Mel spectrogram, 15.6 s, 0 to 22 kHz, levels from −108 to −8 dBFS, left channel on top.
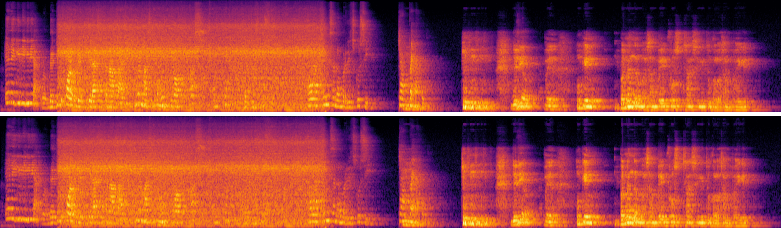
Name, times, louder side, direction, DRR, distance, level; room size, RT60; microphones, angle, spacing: voice 1, 0.1-4.4 4.8-5.5 6.0-7.4 8.0-8.3 10.3-10.6, left 2 dB, 80° left, 0 dB, 0.3 m, -25 dB
Rain, 1.1-6.5, equal, 10° left, 0.4 m, -25 dB
voice 2, 3.0-3.3 8.0-8.4 9.2-10.5 10.9-11.9 12.3-14.9, equal, 70° right, -1 dB, 0.5 m, -21 dB
3.3 x 2.0 x 2.5 m, 0.82 s
head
